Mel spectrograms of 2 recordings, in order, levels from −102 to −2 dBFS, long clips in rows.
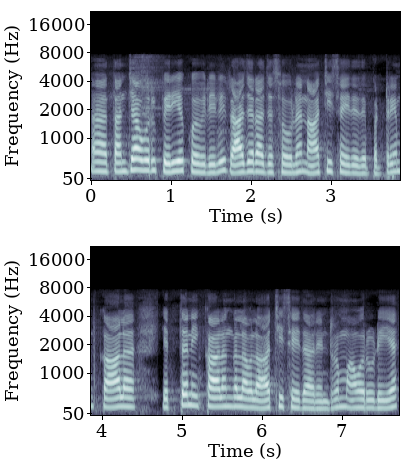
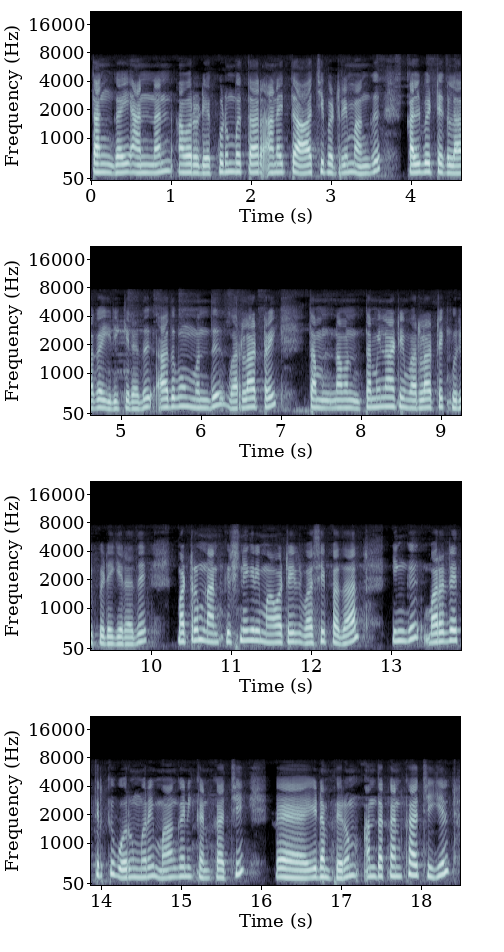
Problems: none marked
